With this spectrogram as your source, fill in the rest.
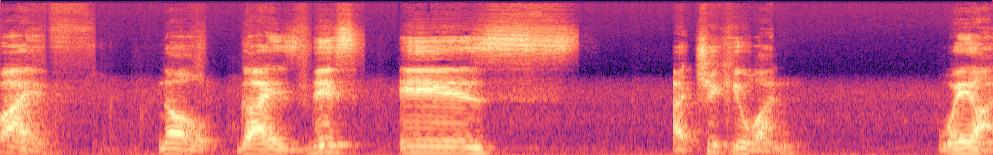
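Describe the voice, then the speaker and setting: This man has a strong Jamaican accent, a medium-pitched voice and ordinary rise and fall in his pitch. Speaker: vlogger. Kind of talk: casual tutorial.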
